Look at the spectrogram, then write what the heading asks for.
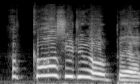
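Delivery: calming, reassuring tone. Narrator reads the narrator's answer to a man's question, soothing. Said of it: "I said soothingly".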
